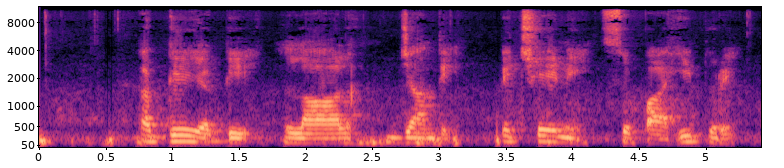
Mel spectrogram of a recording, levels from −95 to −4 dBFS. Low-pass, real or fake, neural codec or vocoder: 10.8 kHz; real; none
